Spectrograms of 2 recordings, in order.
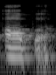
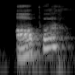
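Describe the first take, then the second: First: Said in the usual way. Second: Tentative rising guess at the name; unsure question. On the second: Real, not acted. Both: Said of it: "Yeah, Appa".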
